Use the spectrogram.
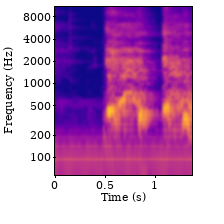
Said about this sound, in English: Excuse me, y'all. I don't know what just happened, but I don't think I ever coughed on the podcast, that I'm usually professional, but that's not going to be edited out. But don't let that cough get you away from that point I was trying to make.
